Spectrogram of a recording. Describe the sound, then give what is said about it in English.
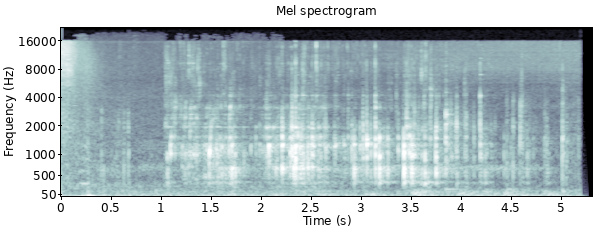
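Liquid pours steadily for several seconds with bright clinks and crackles mixed in, like a drink splashing over ice in a glass, fairly quiet, with no talking. “Ice? Yes, I don't mind if I do.”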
